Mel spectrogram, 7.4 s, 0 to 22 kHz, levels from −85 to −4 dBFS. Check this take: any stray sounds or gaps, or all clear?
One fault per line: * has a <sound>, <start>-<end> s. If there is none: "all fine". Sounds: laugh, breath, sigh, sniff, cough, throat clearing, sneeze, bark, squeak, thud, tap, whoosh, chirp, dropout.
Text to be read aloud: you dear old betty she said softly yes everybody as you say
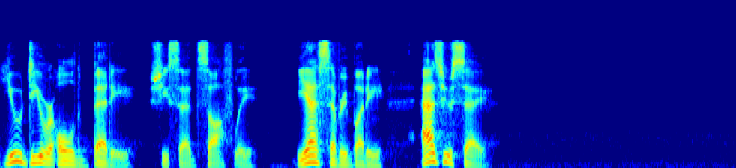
all fine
